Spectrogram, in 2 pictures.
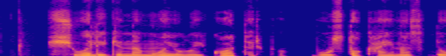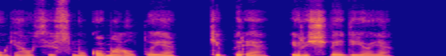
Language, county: Lithuanian, Vilnius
